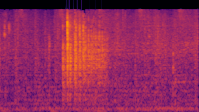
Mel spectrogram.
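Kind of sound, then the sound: household object, dice being rolled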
